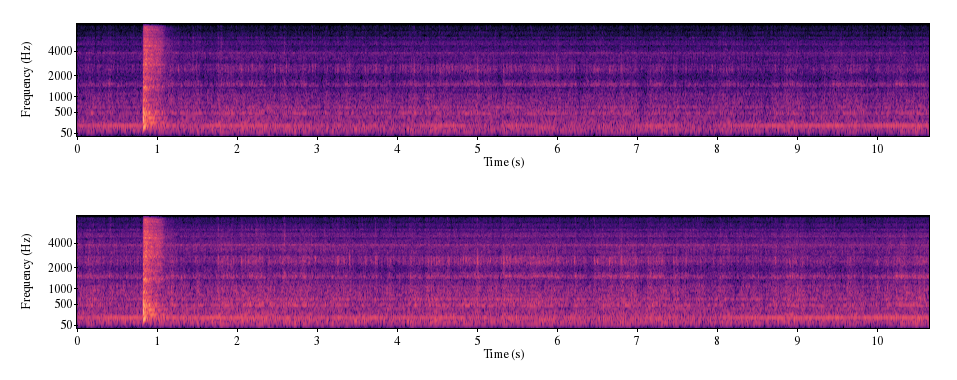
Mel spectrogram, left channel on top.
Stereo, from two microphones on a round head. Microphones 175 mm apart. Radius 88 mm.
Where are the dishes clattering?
No dishes clattering in this recording.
